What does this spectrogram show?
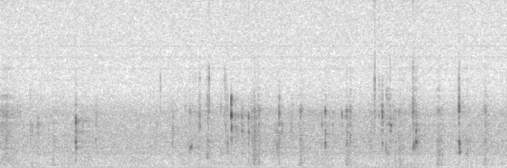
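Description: A person chewing raw shrimp in fish sauce: irregular small wet clicks, smacks and crunches from the mouth, close up.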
